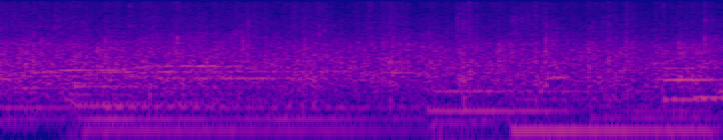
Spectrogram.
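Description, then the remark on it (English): A crowd claps loudly and steadily in a dense, continuous wash of applause. Sustained musical tones hum underneath, shifting pitch partway through. “Let your hand clap be big and strong and loud.”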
